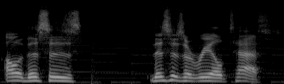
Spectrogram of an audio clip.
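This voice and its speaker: With a fairly high voice and fairly even intonation, a man slowly reads a visual novel aloud on stream as faint music plays behind him. He drifts into rambling, chatty asides between lines of dialogue.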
